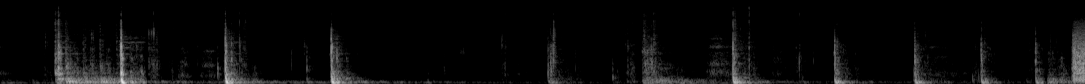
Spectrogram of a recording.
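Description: A basketball bouncing on a concrete court, a series of sharp thuds about a second apart. Near the end the bounces come quicker as the ball settles.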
